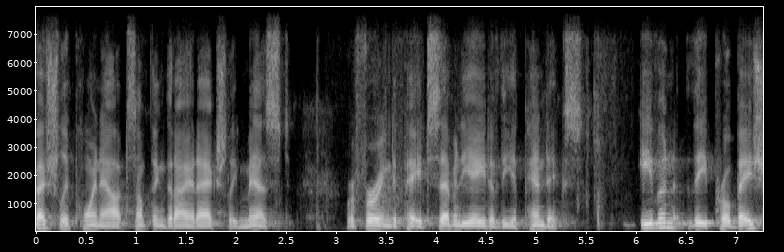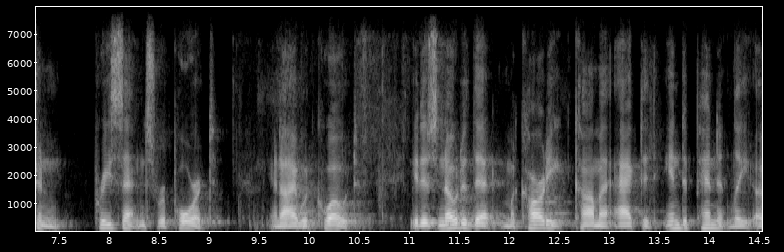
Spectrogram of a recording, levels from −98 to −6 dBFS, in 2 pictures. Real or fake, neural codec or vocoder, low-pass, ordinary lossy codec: real; none; 7.2 kHz; Opus, 24 kbps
